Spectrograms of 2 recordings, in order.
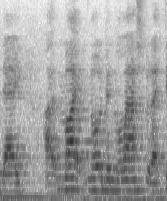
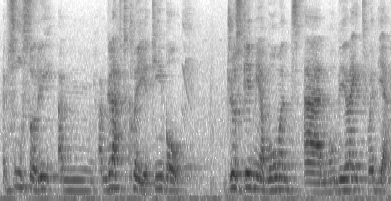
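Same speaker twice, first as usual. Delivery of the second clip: posh Scottish apology; mock posh Scottish waitress. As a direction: put on a genteel Scottish accent. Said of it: "I'll have to do the posh Scottish voice again".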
